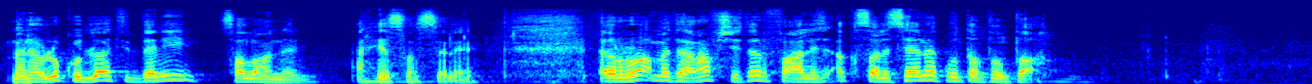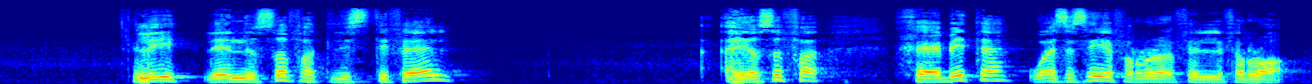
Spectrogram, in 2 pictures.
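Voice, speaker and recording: On a televised tajweed lesson, a tired man with an Egyptian Arabic accent teaches Quran recitation, explaining step by step, demonstrating sounds and questioning his viewers. His husky voice sits at a medium pitch. He speaks in an animated, rapid-fire way and pauses often.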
